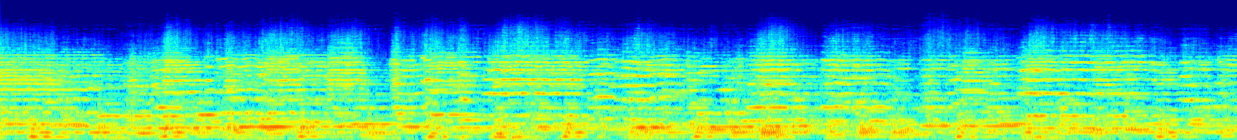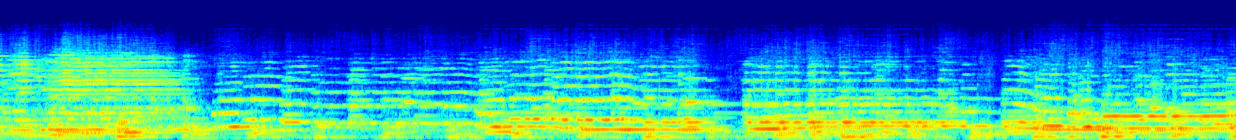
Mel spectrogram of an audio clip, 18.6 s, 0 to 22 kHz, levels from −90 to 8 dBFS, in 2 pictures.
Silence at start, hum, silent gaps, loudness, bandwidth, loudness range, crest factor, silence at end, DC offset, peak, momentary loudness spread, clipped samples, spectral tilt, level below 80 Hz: 0 s; none; none; -17 LUFS; 10 kHz; 5 LU; 14 dB; 0 s; under 0.1%; -2 dBFS; 9 LU; under 0.1%; -6 dB/octave; -42 dBFS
